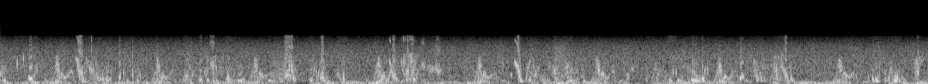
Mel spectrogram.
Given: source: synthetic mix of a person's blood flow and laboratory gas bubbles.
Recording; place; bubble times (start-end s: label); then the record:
Doppler ultrasound of blood flow; precordium
0.00-0.10 s: bubbles
0.13-0.40 s: bubbles
0.72-1.14 s: bubbles
1.17-1.43 s: bubbles
1.83-1.92 s: bubbles
1.98-2.48 s: bubbles
2.67-2.99 s: bubbles
3.08-3.15 s: bubbles
3.17-3.29 s: bubbles
3.35-3.48 s: bubbles
3.86-4.42 s: bubbles
5.01-5.85 s: bubbles
6.25-6.36 s: bubbles
6.45-6.50 s: bubbles
6.66-7.10 s: bubbles
7.38-7.48 s: bubbles
7.51-7.96 s: bubbles
8.65-9.29 s: bubbles
From the record:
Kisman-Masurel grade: 243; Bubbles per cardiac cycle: several, 3 to 8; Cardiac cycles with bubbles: 100%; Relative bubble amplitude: loud (0.450 to 0.775); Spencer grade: 3 (all of the cardiac periods contain showers or single bubble signals, but not dominating or overriding the cardiac motion signals); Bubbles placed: only in the low amplitude regions of the cardiac cycle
